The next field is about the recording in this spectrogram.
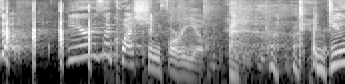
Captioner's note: laughter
